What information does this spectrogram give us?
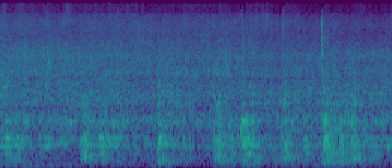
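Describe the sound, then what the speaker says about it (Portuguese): Garlic and chopped onion fry in a pan, a soft continuous sizzle with light stirring scrapes recurring every half second or so, quiet and close, with no talking. "Coloquei o alho, a cebola. Vou deixar ela dourar."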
